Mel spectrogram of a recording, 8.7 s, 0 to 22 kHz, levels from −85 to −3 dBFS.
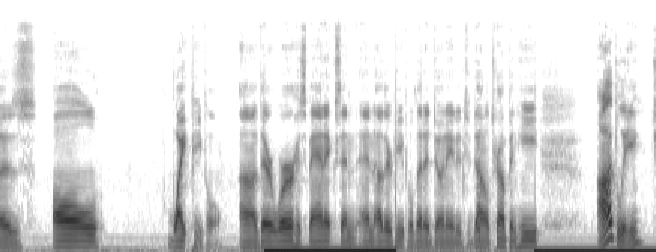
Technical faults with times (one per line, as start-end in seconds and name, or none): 2.60-2.66 lost LE Audio frames
3.52-5.28 DC step
6.37-6.40 lost LE Audio frames
7.12-8.75 DC step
